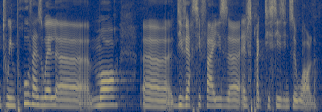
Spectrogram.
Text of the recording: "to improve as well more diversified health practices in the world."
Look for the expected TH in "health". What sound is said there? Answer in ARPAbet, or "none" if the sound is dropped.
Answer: S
